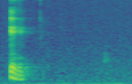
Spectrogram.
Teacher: The first sound is the short vowel sound I, with the tongue high and the lips slightly spread.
